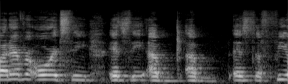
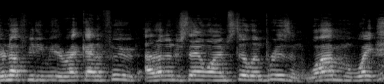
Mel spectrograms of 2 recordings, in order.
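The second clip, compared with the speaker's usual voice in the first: play-acted sobbing, pitiful, whiny crying voice. Imitating jailed rioters crying about going home: imitating rioters crying. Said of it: "look at 'em now crying".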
